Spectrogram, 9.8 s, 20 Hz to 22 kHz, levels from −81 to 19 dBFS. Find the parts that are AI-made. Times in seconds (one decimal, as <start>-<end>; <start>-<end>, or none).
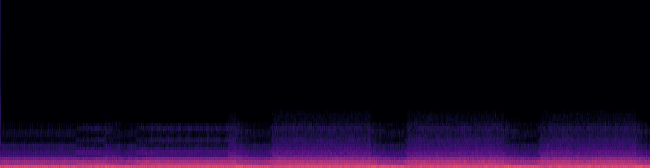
1.2-1.9; 4.2-9.0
